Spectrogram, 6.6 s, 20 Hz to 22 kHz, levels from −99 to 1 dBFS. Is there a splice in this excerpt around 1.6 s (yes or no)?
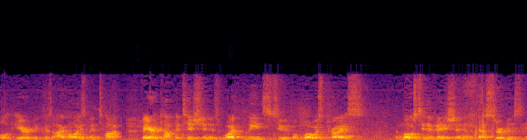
yes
